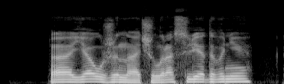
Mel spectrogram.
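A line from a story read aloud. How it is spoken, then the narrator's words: Calm. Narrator (Russian): спокойно ответил Томас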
